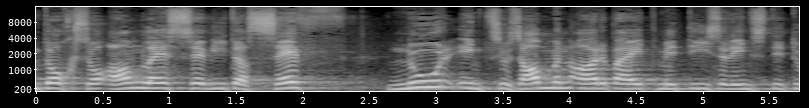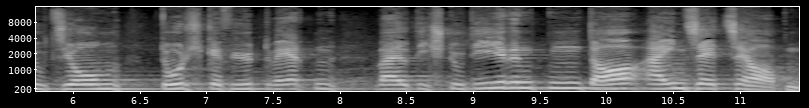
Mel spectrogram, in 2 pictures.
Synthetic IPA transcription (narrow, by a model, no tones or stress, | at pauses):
ndɔχsoːʔɑnlɛsəviːdɑsːɛf | nuːɾɪnt͡suzamənarbaɪtmɪt̚d̥iːzəɾɪnstitut͡sjoːnd̥ʊɾçɡ̥əfyːtveːdn̩ | vaɪld̥iːʃtudiːɾəndn̩daːaɪnzɛt͡səhaːb̥n̩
